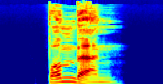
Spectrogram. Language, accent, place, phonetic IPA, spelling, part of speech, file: German, Germany, Berlin, [ˈbɔmbɐn], Bombern, noun, De-Bombern.ogg
- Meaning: dative plural of Bomber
